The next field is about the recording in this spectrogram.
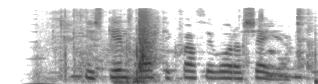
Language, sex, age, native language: Icelandic, female, 12, Icelandic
